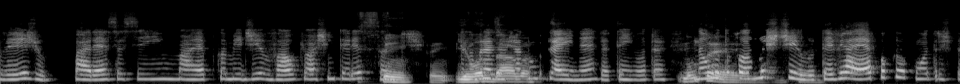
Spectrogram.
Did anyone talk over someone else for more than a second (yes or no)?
yes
